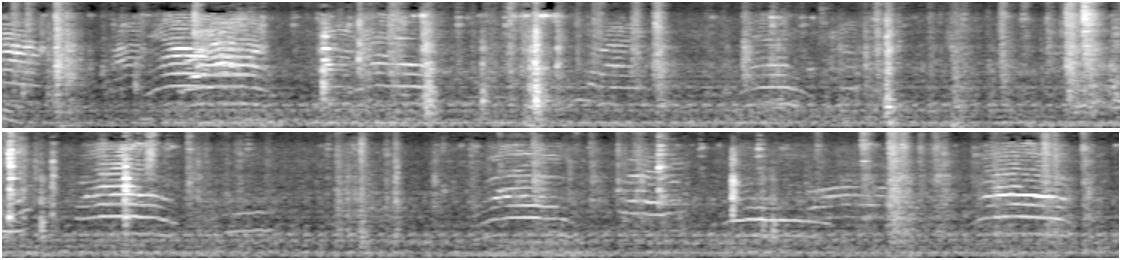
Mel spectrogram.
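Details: Several rescued cats at feeding time, one after another, give arched, wavering meows, many of them high and drawn out. A woman calls to them in Filipino, with a low steady hum and occasional clicks underneath.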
